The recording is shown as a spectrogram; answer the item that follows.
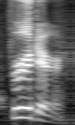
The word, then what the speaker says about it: Bruder: And Bruder? Bruder. Yes. Bruder Yes. is a proper way to say Yeah.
